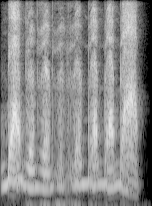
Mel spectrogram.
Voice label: cartoon duck voiced by human speaking

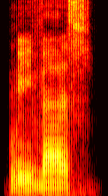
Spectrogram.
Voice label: science fiction robot says reverse

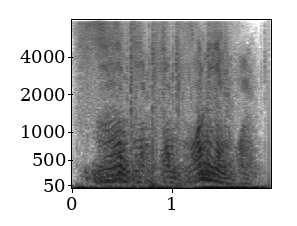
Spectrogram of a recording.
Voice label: Alien Scientist; little robot sound factory

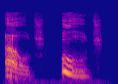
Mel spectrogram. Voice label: cartoon voice high pitched says ouch

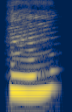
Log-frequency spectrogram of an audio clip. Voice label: computer voice female "hmm"

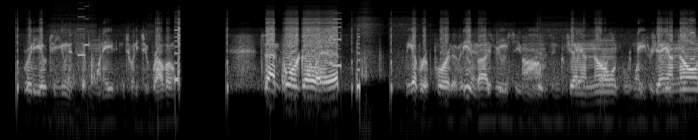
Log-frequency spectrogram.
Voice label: Radio Police American; noise creations

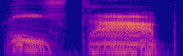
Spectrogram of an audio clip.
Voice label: human voice male in peril says please stop; zapsplat

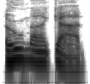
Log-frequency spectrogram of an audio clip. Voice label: cartoon male high pitched voice says oh my god

